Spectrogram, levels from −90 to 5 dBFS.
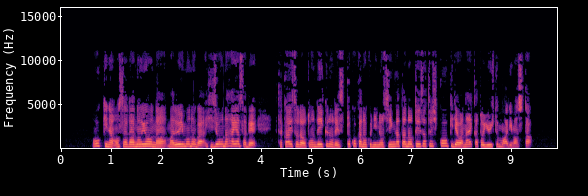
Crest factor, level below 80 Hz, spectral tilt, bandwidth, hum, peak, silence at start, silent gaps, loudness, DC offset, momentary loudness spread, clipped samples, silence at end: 18 dB; -64 dBFS; -4 dB/octave; 11.5 kHz; none; -6 dBFS; 0.65 s; none; -25 LUFS; under 0.1%; 6 LU; under 0.1%; 0.5 s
